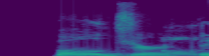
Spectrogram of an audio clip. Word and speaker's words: Bolger: Bolger.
